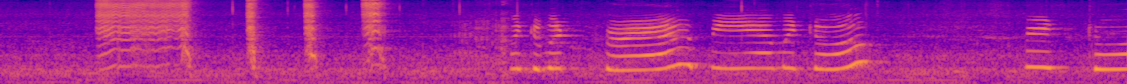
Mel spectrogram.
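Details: Talking pet Indian ringneck parakeet gives three or four harsh screeches. These are followed by a run of nasal, voice-like phrases with rising and falling tones, then two short squeaky notes near the end.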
